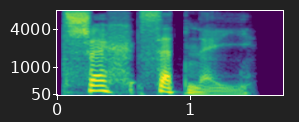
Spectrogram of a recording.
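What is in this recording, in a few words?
"trzechsetnej", Polish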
